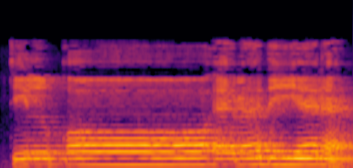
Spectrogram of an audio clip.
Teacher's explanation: മദിയന ദാലിന്റെ സുക്കൂൻ ഖൽഖല സുഗ്റ നൽകി ശബ്ദം ഹറക്കത്ത് പോലെ ചലിപ്പിച്ച് വ്യക്തമാക്കുക. · തിൽഖാഅ ഈ പദത്തിൽ ഖാഫിനെ അതുപോലെ അലിഫിനെ ഇവ രണ്ടിനെയും തഫ്ഖീം ചെയ്യണം, തടിപ്പിച്ചുച്ചരിക്കുക. അതോടൊപ്പം അലിഫിന് മദ് മുത്തസിൽ വാജിബ് എന്ന ദീർഘം നൽകി നിർബന്ധമായും 4-5 ഹറക്കത്തിന്റെ അളവിൽ ദീർഘിപ്പിക്കണം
